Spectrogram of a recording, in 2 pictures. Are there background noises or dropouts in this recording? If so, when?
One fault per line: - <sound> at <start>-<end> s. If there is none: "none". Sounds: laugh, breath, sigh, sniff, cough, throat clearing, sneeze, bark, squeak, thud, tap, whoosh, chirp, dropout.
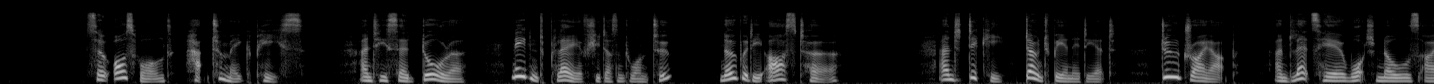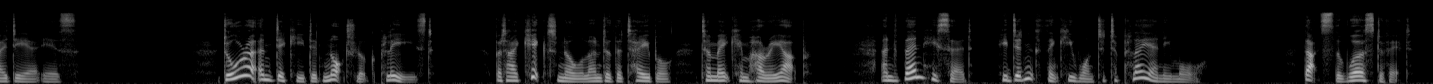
none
